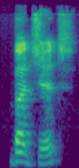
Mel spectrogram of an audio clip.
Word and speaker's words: Budget: the word in English, budget, but in German it's pronounced the French way.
